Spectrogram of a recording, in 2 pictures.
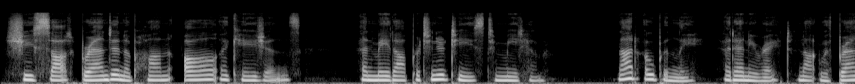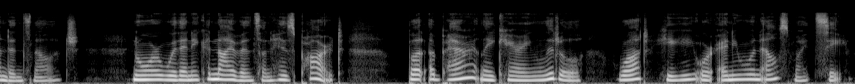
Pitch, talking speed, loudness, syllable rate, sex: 205 Hz, 135 wpm, -16 LUFS, 4.8 syllables/s, female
